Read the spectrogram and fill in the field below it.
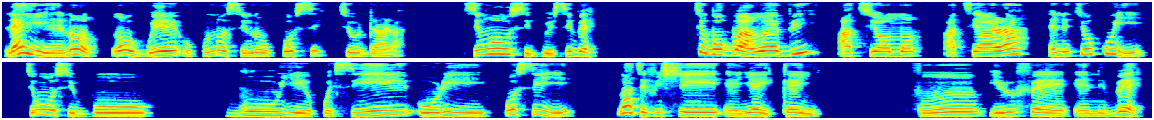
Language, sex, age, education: Yoruba, female, 46-60, tertiary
